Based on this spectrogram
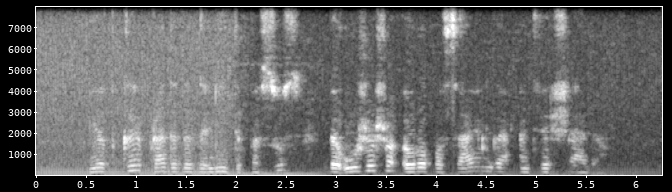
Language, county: Lithuanian, Panevėžys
